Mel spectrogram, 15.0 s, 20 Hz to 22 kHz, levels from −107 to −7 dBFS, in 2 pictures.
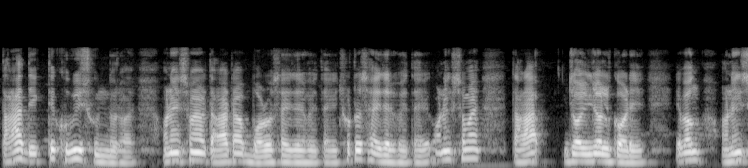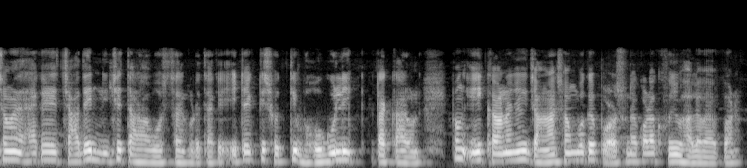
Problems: none marked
